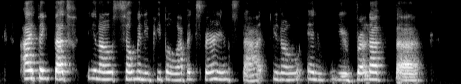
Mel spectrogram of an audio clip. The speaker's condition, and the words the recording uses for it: Aphasia. I also have aphasia, So I can't always pick out the words I need right now.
